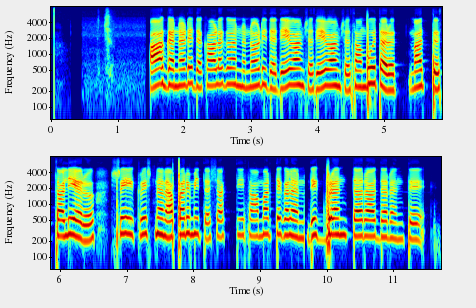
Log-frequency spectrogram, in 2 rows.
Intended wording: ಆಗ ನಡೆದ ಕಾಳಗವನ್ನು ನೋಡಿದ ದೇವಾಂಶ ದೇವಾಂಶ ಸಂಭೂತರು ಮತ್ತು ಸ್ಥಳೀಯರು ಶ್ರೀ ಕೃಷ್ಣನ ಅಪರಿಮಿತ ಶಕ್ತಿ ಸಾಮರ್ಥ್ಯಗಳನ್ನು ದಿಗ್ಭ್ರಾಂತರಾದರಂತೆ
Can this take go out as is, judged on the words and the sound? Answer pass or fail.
fail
